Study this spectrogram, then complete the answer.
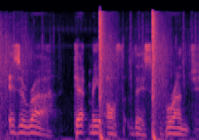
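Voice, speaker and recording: A put-on character voice from a man, growling at a fairly high pitch and a fairly slow pace, with ordinary pitch variation. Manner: snarling.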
